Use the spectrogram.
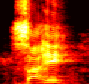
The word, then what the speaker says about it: Sarrus: Determinante de ordem 3 se usa a regra de Sarri. Escreve-se Sarros, mas pronuncia Sarri.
